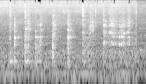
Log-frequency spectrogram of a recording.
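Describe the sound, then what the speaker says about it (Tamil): Onions frying in butter for butter chicken give a steady close sizzle, broken by a regular series of scraping stirs and sharp utensil taps against the pan. "இப்போ இந்த பட்டரில் வெங்காயம் போட்டு நல்லா ஃப்ரை பண்ணிக்கலாம்."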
